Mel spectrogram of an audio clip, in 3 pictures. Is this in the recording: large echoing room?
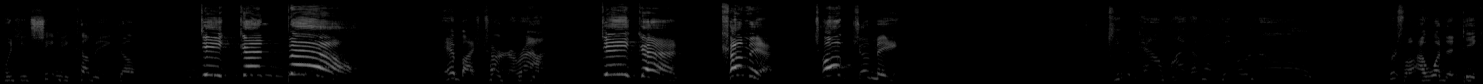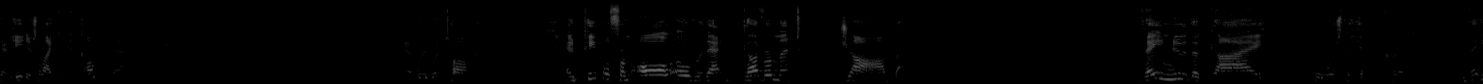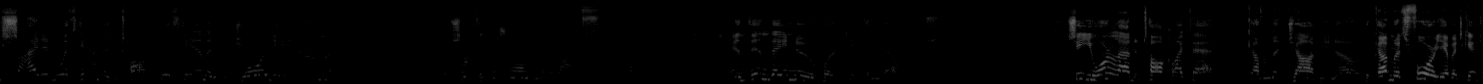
yes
